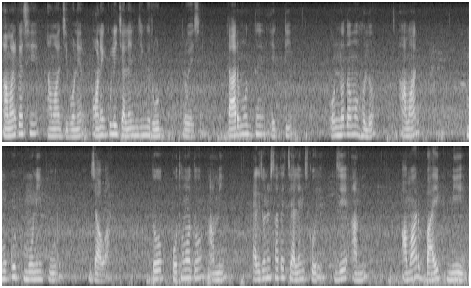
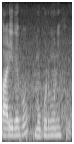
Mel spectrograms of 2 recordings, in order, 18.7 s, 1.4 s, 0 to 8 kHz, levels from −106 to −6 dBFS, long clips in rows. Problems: background sounds at intervals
